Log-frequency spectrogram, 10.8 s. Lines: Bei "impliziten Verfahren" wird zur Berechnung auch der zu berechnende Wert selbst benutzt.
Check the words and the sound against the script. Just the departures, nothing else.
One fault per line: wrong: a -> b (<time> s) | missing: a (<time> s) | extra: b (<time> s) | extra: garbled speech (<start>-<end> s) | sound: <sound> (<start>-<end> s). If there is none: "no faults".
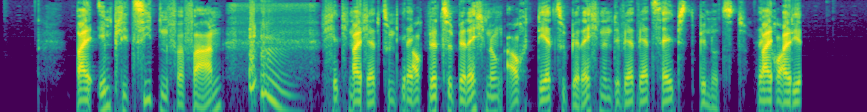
sound: throat clearing (3.1-3.8 s)
extra: garbled speech (4.0-5.3 s)
extra: Wert (8.0 s)
extra: garbled speech (9.4-10.0 s)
